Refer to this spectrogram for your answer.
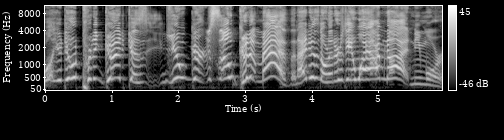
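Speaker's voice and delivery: very high, sobbing through every word tearfully. In an acted scene, a character speaks to another, crying while speaking. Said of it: "if you stop crying".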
